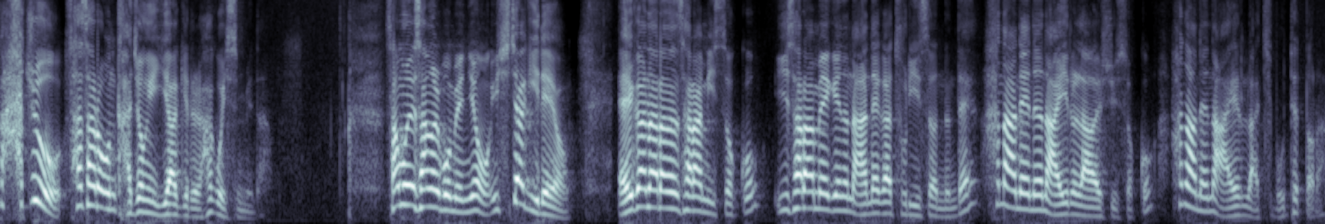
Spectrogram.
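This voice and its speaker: A high-pitched man speaks with very wide pitch swings and big swings in loudness. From Chungcheong, South Korea. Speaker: pastor. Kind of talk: sermon. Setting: church.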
